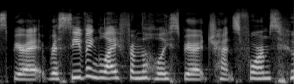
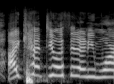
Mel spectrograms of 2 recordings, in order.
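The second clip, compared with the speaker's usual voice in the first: higher, louder, strained muttering at the wait; losing patience, words spilling out faster; irritated self-talk; 5 semitones higher, 4 dB louder than usual. Retold or imitated. To herself while her dad blocks the coffee, irritated and strained. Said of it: "automatically I'm irritated".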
